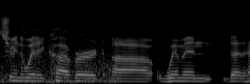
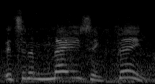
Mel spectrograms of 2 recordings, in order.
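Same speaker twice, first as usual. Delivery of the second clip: mock British pitchman, pitched higher; British salesman accent; 9 semitones higher than usual. Mocking late-night British salesman, British accent. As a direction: sell it like a British infomercial host in a hammed-up accent. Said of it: "They have a British accent".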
